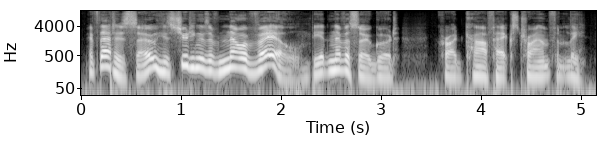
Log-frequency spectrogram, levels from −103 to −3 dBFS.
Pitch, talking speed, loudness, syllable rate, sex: 145 Hz, 210 wpm, -17 LUFS, 5.4 syllables/s, male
